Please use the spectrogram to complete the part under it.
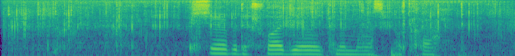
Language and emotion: Russian, neutral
